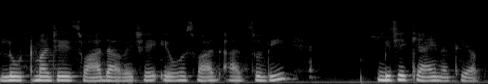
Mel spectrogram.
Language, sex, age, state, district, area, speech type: Gujarati, female, 30-45, Gujarat, Anand, urban, spontaneous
